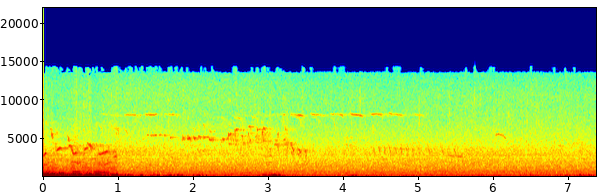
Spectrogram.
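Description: Faint birdsong, short high chirps and a thin whistle, over a steady low outdoor background hum. A louder low-pitched rumble fills the first second.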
